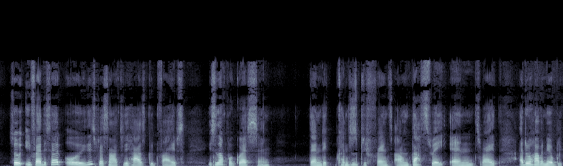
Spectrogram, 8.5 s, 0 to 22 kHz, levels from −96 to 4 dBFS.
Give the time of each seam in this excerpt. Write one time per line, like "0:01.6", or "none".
none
